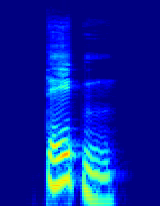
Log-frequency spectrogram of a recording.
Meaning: to date
- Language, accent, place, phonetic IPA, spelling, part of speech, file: German, Germany, Berlin, [deːtn̩], daten, verb, De-daten.ogg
